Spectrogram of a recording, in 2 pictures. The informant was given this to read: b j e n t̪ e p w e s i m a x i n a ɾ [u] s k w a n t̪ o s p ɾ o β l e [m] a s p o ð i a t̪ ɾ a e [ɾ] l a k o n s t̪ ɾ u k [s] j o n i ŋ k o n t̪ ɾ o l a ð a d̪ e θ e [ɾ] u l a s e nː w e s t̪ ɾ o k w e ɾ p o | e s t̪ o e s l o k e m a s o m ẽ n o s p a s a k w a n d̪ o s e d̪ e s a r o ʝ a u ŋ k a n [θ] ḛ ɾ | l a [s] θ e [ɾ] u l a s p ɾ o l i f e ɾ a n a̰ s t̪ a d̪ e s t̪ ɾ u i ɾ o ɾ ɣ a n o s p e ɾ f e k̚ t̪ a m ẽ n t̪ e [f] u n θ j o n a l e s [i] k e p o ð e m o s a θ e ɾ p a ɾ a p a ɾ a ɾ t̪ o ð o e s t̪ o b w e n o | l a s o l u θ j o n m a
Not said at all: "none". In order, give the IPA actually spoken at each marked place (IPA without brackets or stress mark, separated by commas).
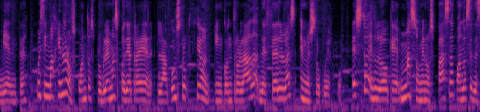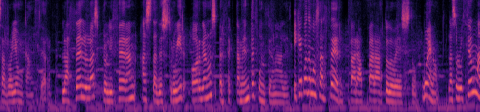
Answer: o, m, ɾ, θ, l, θ, s, l, f, i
